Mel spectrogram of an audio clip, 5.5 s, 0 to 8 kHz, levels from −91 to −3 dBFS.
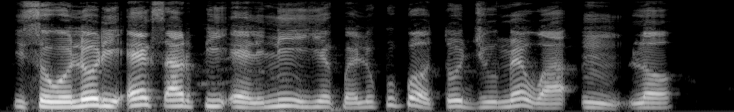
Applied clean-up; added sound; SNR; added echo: none; none; none; none.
